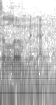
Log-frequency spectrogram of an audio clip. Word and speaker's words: aluminum: And let's not even get started on aluminium. Well, no, it's aluminum, and it's a garage. You pronounced it wrong for so long, you added a definition in the dictionary.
